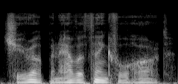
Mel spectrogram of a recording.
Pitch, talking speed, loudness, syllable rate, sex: 90 Hz, 235 wpm, -17 LUFS, 4.7 syllables/s, male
